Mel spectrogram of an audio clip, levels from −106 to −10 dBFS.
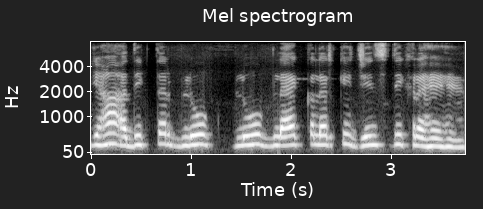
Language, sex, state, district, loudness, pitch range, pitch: Hindi, female, Chhattisgarh, Sarguja, -15 LUFS, 230-260 Hz, 250 Hz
